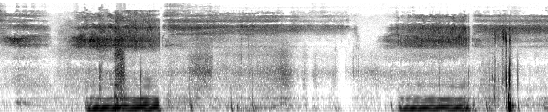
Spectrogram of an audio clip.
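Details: French bulldog snoring in sleep: two loud, buzzing, rumbling breaths a few seconds apart with quieter snuffles between.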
